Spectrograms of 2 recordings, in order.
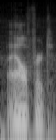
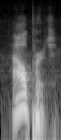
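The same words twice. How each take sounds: First: [name] said with an f, as Alfert, dropped low and soft; wrong pronunciation. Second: [name] said with a clear p, higher and louder; corrected pronunciation. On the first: Host stumbling over the bandleader's name, [name] said as Alfert. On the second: Host correcting himself on the bandleader's name, [name] with a clear p. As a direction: fix it firmly: Al-pert with a p. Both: Shown as a demonstration. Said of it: "Listen to me".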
